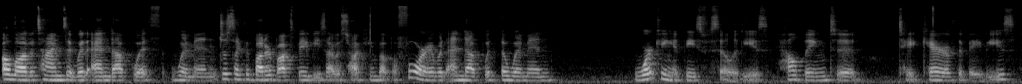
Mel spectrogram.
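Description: A woman's voice: mid-range voice, steady tone, brisk, gravelly. A young adult woman hosting a podcast, talking through a true-crime case in a loose, conversational way with plenty of fillers. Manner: conversational storytelling, frequent "like" fillers. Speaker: podcast host. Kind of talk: casual true-crime chat.

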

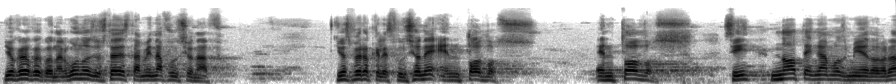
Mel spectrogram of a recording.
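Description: A middle-aged man with a Mexican accent preaching a sermon, telling folksy personal stories and voicing quotes with lively tag questions. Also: a little hiss or hum. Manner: folksy storytelling, voices quotes with rising pitch, tag questions. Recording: roomy hall with faint ambience.

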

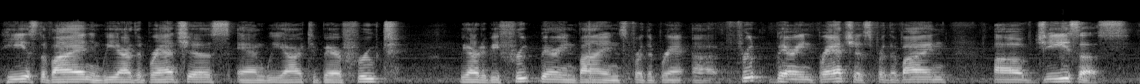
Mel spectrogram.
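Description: A man's voice: on the low side, slow, dull audio, a little hiss or hum. A man speaking as a priest at Mass, addressing a congregation in scripture reading and sermon.

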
